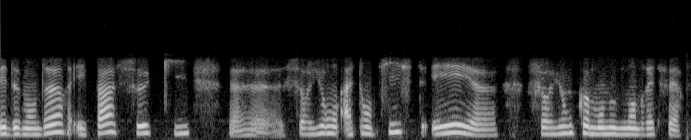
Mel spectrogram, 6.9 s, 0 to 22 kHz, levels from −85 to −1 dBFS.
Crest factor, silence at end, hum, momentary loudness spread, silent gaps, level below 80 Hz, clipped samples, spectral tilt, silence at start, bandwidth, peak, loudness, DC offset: 18 dB; 0.1 s; none; 11 LU; none; -66 dBFS; under 0.1%; -8.5 dB/octave; 0 s; 4.2 kHz; -6 dBFS; -24 LUFS; under 0.1%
